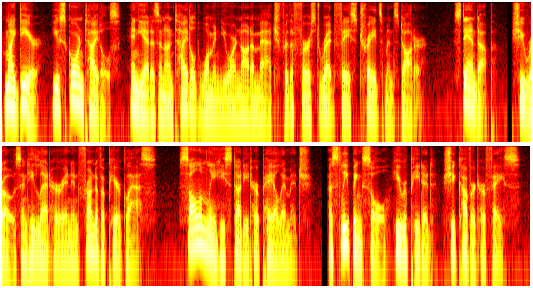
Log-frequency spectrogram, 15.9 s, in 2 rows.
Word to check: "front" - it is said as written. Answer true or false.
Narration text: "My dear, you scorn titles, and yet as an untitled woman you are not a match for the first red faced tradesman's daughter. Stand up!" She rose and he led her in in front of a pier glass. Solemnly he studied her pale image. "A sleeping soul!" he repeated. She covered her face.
true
